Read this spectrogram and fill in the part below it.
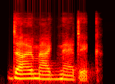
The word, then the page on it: Diamagnetic: Indian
